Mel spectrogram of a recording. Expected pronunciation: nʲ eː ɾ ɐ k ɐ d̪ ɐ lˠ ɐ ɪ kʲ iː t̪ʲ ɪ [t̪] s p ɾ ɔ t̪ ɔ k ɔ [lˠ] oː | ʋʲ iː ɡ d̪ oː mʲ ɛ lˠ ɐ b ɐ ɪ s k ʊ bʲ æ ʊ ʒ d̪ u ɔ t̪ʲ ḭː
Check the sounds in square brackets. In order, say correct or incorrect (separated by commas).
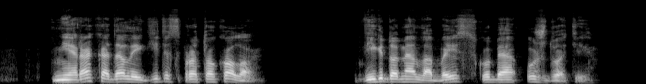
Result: incorrect, correct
